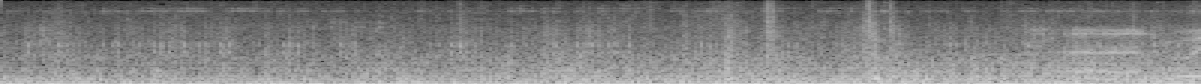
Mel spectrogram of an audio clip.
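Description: Steady low rumble of a manual Land Rover Discovery's engine and drivetrain, heard from inside the cabin while driving in fifth gear in low range.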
